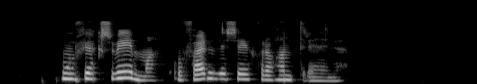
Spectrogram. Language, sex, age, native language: Icelandic, female, 30-39, Icelandic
